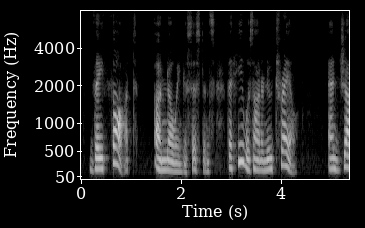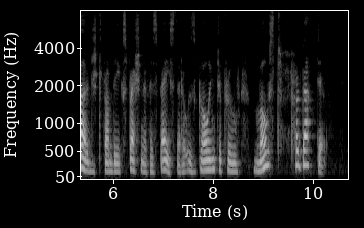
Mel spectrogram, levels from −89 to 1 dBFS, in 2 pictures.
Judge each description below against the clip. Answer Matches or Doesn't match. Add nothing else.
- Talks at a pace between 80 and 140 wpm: Doesn't match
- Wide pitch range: Doesn't match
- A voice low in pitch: Doesn't match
